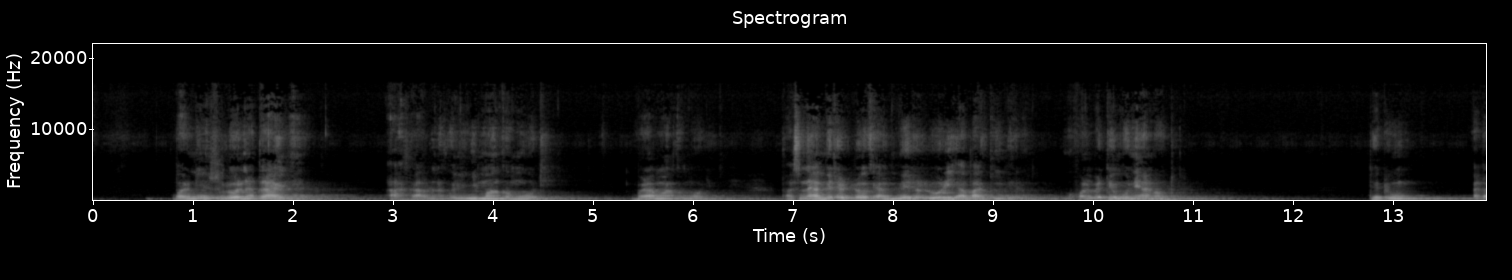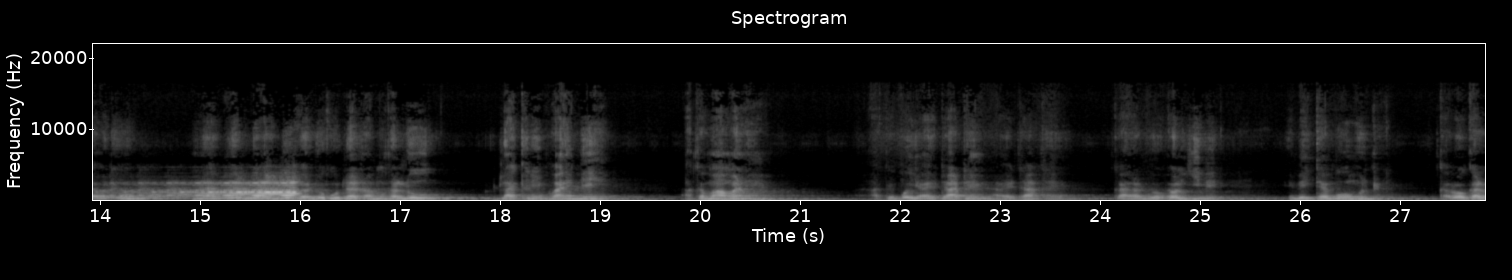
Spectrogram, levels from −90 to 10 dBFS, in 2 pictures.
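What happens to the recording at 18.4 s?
Nothing goes wrong at 18.4 s: the speech plays through that moment intact, with no dropout, click, distortion or other fault to be heard.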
